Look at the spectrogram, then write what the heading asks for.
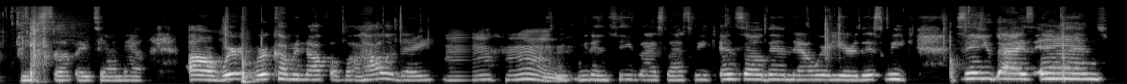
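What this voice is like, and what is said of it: Hoarse, nearly lost voice. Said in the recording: “apologize for my voice because ... But my voice is gone. I don't know where it went. I lost it.”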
